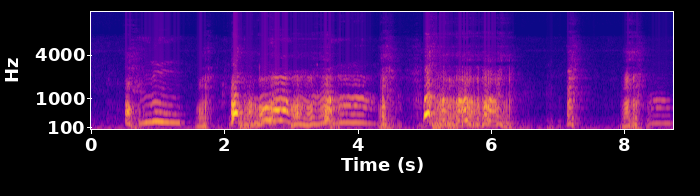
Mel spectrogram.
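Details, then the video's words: Alaskan Malamutes named Dutton and River, puppies, talking indoors: harmonic, rising-and-falling howling yodels and short barks in bursts, with grumbling growly stretches between and brief pauses. "Malamute Talk with Dutton and River"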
